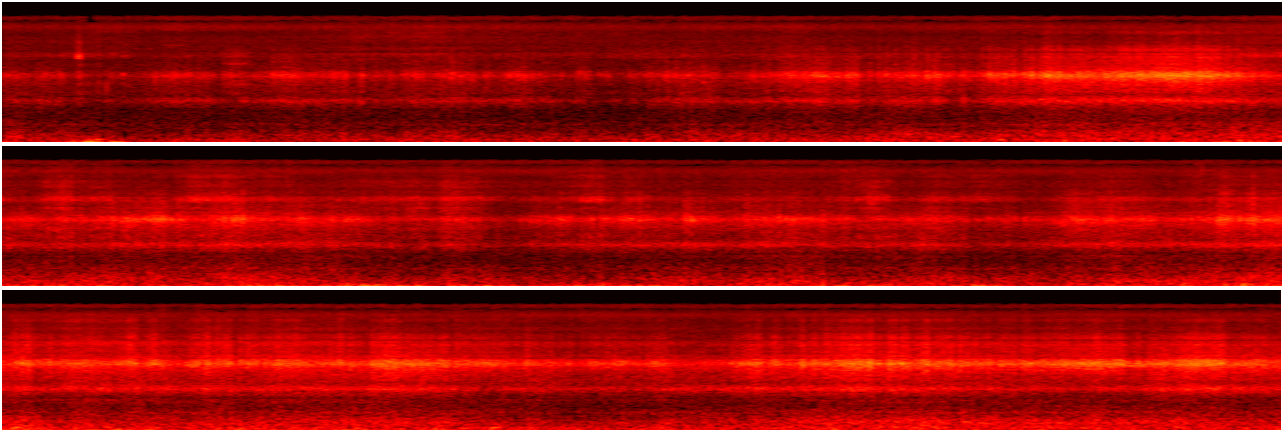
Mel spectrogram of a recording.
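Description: Skis sliding and scraping over groomed snow in a steady rush, with wind on the microphone; it grows louder a few seconds in and swells and eases from then on.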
